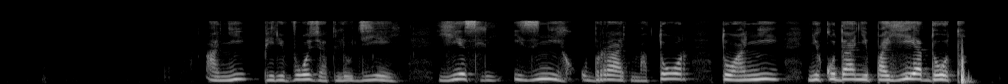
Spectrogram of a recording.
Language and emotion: Russian, angry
